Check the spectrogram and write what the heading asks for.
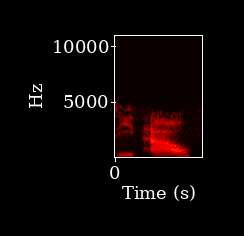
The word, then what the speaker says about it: CPOW: that CP W um I'm told that you're supposed to pronounce this cpow is um is the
